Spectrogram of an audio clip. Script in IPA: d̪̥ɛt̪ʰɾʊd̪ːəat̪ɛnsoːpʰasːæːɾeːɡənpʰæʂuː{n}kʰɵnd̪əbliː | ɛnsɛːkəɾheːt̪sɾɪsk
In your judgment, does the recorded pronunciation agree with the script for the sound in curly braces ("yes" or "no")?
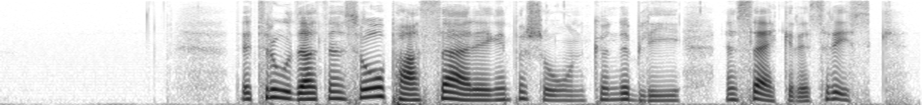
yes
